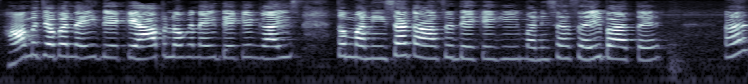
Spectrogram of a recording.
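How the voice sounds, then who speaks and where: A woman's voice: high-pitched, level tone, slow pace, sharp tone. A woman vlogger in a casual reaction video, teasing and mocking, often breaking into laughter and mock-dramatic wailing.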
